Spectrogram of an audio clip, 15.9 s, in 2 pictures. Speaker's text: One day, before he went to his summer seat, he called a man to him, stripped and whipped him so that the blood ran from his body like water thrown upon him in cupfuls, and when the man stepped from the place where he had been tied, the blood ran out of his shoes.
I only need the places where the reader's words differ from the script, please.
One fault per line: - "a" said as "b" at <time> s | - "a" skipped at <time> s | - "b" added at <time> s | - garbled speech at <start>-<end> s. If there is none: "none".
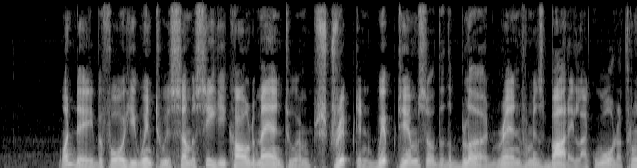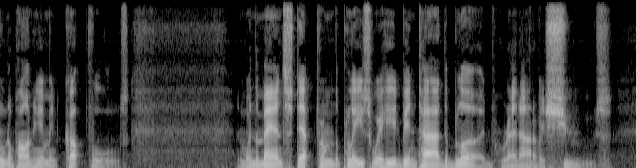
none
